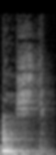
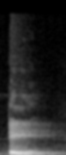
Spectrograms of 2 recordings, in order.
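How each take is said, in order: First: The final consonants are sounded. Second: The final consonants are silent. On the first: The speaker calls it wrong. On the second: The speaker calls it right.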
